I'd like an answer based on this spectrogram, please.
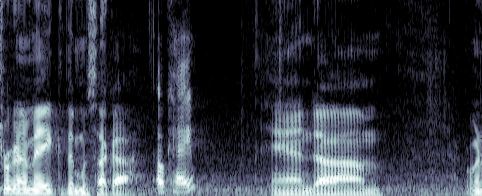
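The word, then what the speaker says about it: moussaka: today uh one being hummus and the other pronounce it for me musaka musaka musaka is a classic Greek dish okay um that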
